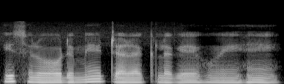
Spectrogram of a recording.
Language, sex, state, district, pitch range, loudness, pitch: Hindi, male, Jharkhand, Ranchi, 100-105 Hz, -17 LUFS, 100 Hz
